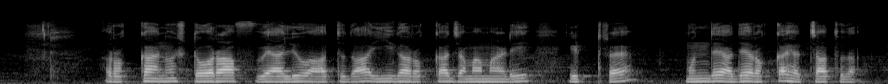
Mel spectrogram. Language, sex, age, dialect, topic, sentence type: Kannada, male, 18-24, Northeastern, banking, statement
